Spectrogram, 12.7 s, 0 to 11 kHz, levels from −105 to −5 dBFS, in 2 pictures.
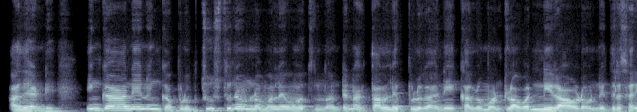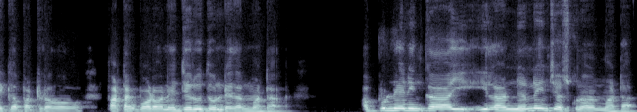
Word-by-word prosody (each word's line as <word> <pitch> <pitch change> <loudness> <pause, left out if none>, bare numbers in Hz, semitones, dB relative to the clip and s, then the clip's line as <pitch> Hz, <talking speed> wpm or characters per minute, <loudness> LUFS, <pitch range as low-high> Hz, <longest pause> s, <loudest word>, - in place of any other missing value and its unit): అదే 150 0 +3
అండి. 120 -2 -4 0.4
ఇంకా 195 +2 +2 0.2
నేనింకప్పుడు 175 -2 -1 0.2
చూస్తూనే 190 +1 -2
ఉండడం 160 -3 -1
వల్ల 145 0 0
ఏమవుతుందంటే, 140 -2 -4
నాకు 165 -2 -3
తలనొప్పులు 145 +1 +1
గానీ 135 0 -1
కళ్ళు 140 0 -1
మంటలు 135 +1 -1
అవన్నీ 150 +3 +2
రావడం, 135 0 +2
నిద్ర 140 +2 -3
సరిగ్గా 140 0 -1
పట్టడం 135 0 -3 0.6
పట్టకపోవడం 140 0 +2
అనేది 150 +1 0
జరుగుతూ 165 +1 +4
ఉండేదనమాట. 125 -3 -2 1.0
అప్పుడు 195 +6 -1
నేనింకా 190 -1 +3 0.2
ఇ - - +3 0.2
ఇలా 170 +1 +2 0.2
నిర్ణయించేసుకున్నాననమాట. 165 - 0
145 Hz, 125 wpm, -23 LUFS, 135-170 Hz, 1.0 s, జరుగుతూ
